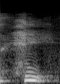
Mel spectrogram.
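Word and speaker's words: 日: kanji which denotes sun and it is pronounced as he second kanji it is of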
